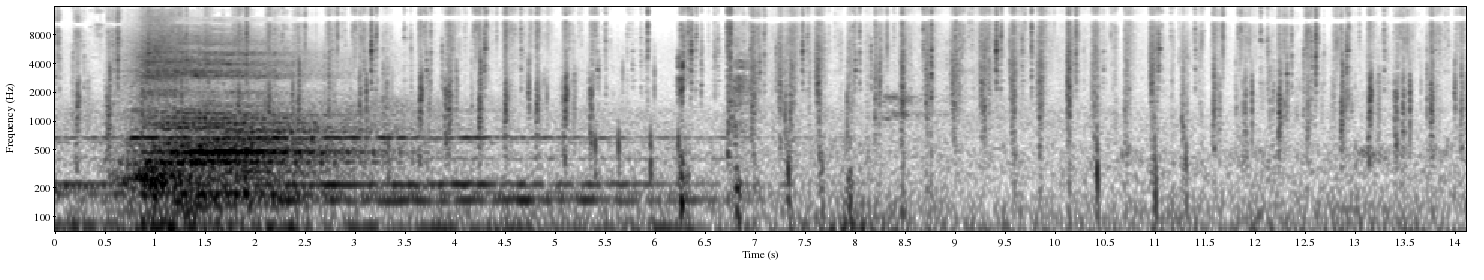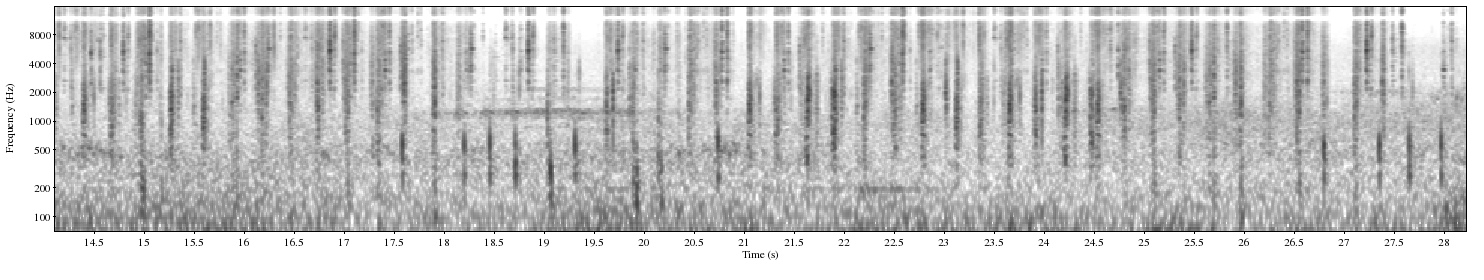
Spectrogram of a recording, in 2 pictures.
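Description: Footsteps crunch quickly over loose gravel and dry ground.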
